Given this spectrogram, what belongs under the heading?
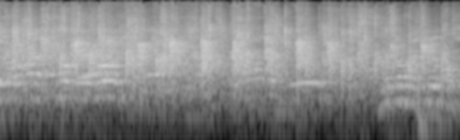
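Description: Church congregation at a Thursday worship service applauds, with dense, sustained clapping from many hands mixed with voices and cheering throughout.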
